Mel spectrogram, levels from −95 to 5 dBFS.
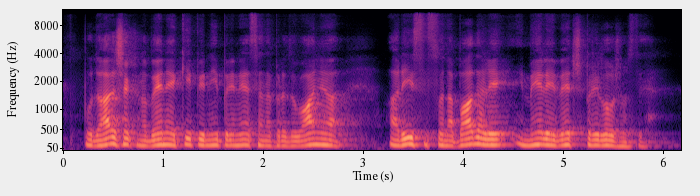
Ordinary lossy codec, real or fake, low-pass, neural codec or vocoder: none; fake; 10.8 kHz; codec, 24 kHz, 1.2 kbps, DualCodec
